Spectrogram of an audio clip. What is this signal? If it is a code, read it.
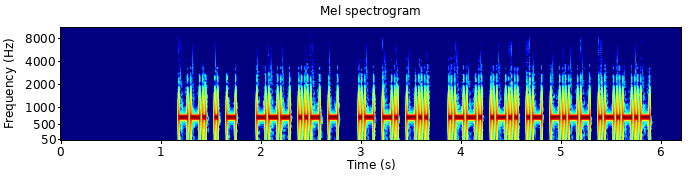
Morse code, heard as a keyed tone, about 40 wpm, 700 Hz. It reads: GET OUT AND PLAY.
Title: Sentences from Top 200 Words 40wpm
